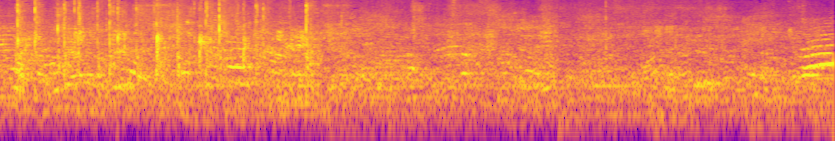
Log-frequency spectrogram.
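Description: Indistinct chatter of skaters and spectators in a large hall, with scattered clicks and clacks of roller-skate wheels and stops on the floor in the first couple of seconds.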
